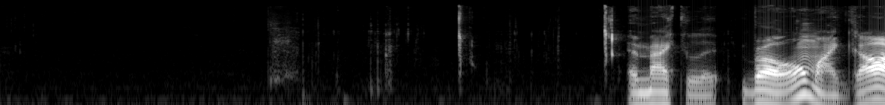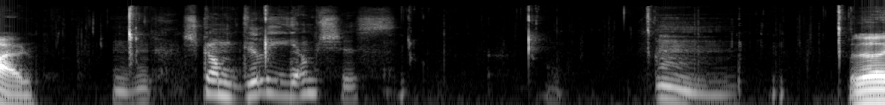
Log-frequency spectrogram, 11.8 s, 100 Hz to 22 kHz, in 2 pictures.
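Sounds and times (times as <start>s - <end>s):
chewing cherries: 1.8s - 4.2s, 6.1s - 7.9s, 8.5s - 11.6s
speech: 4.2s - 8.7s, 10.3s - 10.9s, 11.6s - 11.8s.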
